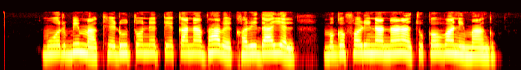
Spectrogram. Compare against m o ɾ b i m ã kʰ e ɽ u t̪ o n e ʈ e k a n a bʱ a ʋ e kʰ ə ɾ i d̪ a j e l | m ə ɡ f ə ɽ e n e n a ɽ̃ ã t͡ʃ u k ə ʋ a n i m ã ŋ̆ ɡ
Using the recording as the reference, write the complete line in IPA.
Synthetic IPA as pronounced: m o ɾ b i m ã kʰ e ɽ u t̪ o n e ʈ e k a n a bʱ a ʋ e kʰ ə ɾ i d̪ a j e l | m ə ɡ f ə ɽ i n a n a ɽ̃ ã t͡ʃ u k ə ʋː a n i m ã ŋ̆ ɡ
